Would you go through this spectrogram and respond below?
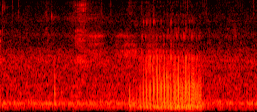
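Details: Old female pug that snores all the time and sleeps except at food time: one rattling, buzzing snore with a soft breath noise in the background; snoring in a flat-faced dog.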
